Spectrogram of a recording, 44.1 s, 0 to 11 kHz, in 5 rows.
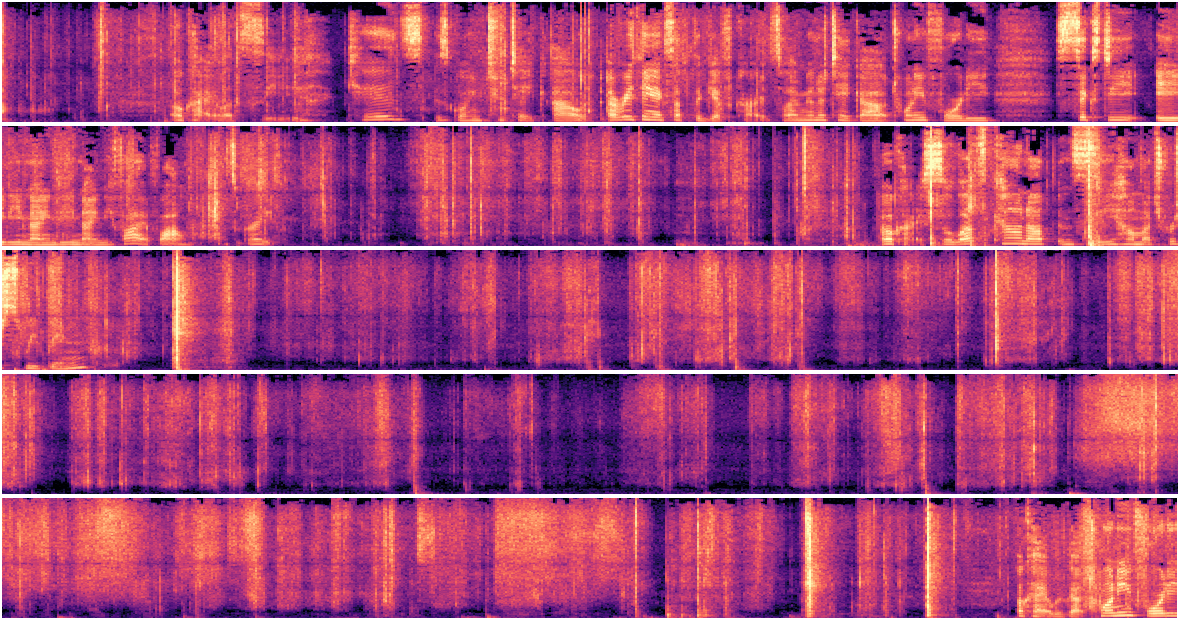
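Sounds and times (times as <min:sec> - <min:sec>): banknotes rustling and flicking: 0:00.0 - 0:06.3, 0:08.2 - 0:44.0
paper stack slaps and taps: 0:13.2 - 0:19.4, 0:38.8 - 0:42.8.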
